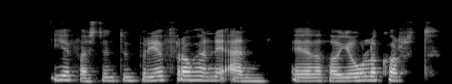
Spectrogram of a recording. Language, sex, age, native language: Icelandic, female, 40-49, Faroese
